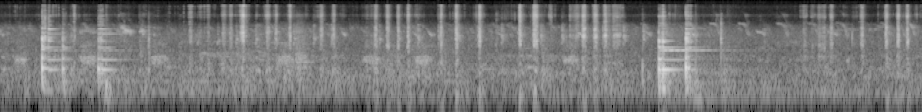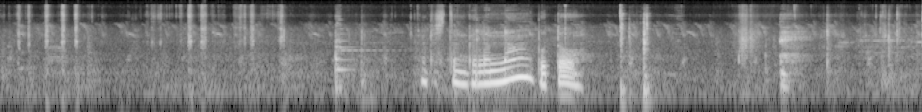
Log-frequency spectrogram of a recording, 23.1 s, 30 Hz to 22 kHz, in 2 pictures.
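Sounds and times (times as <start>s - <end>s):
chickens clucking: 0.0s - 23.0s
small birds chirping: 0.0s - 23.0s.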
